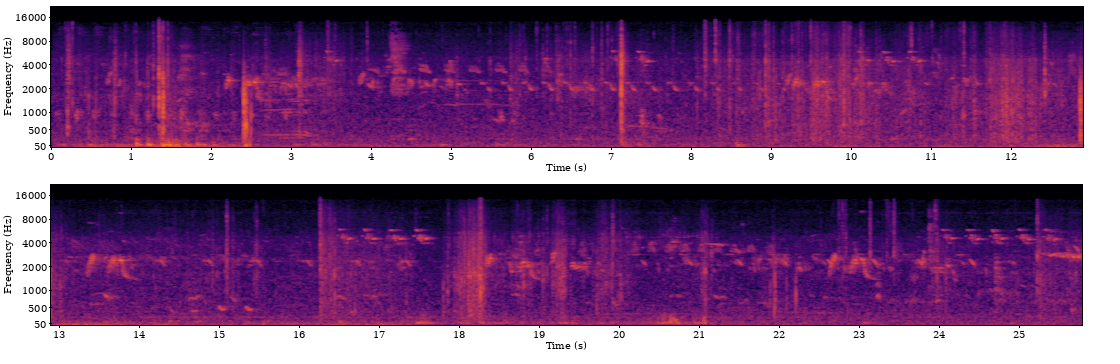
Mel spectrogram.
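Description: Small wild birds chirping and calling, with repeated short trilled series of high chirps. Scattered sharp clicks and light rustles sound over them.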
